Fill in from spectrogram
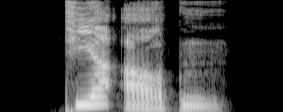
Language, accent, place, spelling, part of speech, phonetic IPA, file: German, Germany, Berlin, Tierarten, noun, [ˈtiːɐ̯ˌʔaːɐ̯tn̩], De-Tierarten.ogg
- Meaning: plural of Tierart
